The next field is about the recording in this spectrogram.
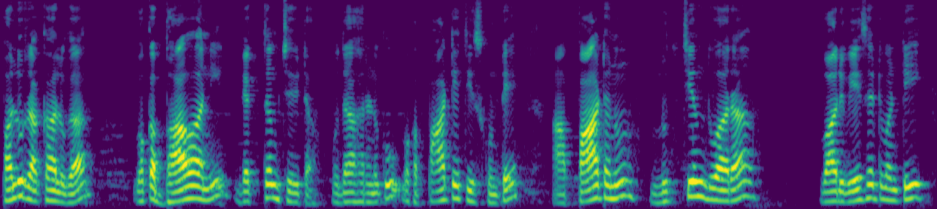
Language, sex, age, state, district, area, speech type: Telugu, male, 18-30, Andhra Pradesh, Nellore, urban, spontaneous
